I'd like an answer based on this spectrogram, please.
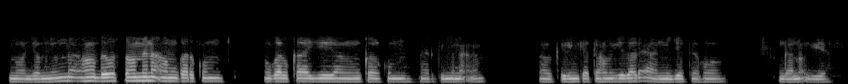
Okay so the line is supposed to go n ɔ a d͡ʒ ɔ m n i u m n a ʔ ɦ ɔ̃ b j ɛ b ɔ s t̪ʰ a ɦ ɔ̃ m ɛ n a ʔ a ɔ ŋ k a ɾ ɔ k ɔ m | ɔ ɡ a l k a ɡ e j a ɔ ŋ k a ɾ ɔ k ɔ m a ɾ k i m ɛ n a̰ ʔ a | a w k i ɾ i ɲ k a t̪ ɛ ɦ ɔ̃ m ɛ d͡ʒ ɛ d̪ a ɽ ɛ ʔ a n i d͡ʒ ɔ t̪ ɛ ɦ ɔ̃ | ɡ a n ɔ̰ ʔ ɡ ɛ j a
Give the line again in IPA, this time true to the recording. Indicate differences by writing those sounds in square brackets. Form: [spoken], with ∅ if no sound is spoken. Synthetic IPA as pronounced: n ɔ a d͡ʒ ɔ m n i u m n a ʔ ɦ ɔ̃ b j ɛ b ɔ s t̪ʰ a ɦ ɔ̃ m ɛ n a ʔ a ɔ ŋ k a ɾ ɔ k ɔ m | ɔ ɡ a l k a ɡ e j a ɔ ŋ k a ɾ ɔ k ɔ m a ɾ k i m ɛ n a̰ ʔ a | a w k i ɾ i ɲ k a t̪ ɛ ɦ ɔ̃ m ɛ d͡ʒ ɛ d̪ a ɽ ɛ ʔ a n i d͡ʒ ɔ t̪ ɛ ɦ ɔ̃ | ɡ a n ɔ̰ ʔ ɡ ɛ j a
